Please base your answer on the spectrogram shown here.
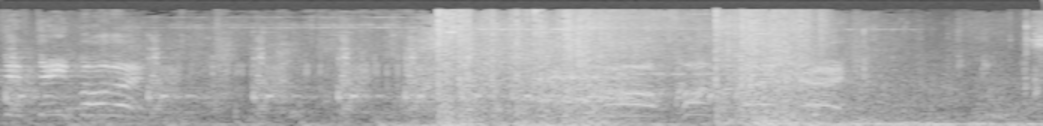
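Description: Shots ring out in a video game, a dense stretch of gunfire and mechanical clatter that swells in the middle and carries on under a voice talking over the action.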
